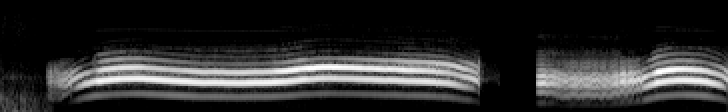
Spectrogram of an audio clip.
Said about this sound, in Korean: 수화기를 통해 들려오는 고양이 울음소리. 나를 향해 하는 말인 것처럼 고양이는 길게 울고 또 울었다. 그 소리였다.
